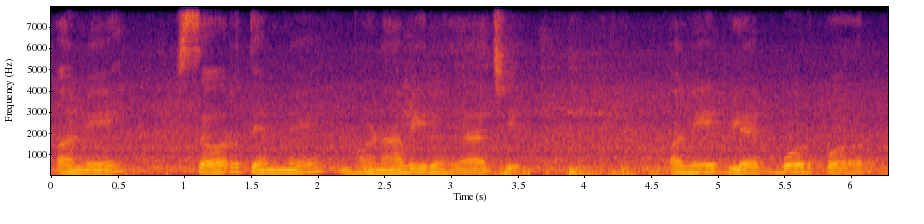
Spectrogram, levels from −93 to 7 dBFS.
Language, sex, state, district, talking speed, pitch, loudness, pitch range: Gujarati, female, Gujarat, Gandhinagar, 95 wpm, 155 Hz, -15 LUFS, 145-165 Hz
